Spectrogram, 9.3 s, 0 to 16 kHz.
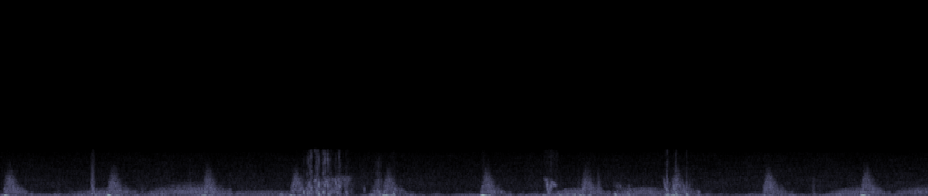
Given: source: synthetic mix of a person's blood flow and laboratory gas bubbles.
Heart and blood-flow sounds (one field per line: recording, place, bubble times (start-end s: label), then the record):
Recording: Doppler ultrasound of blood flow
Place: subclavian vein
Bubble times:
3.01-3.54 s: bubbles
3.62-3.65 s: bubbles
3.68-3.99 s: bubbles
5.43-5.58 s: bubbles
6.12-6.33 s: bubbles
6.62-6.91 s: bubbles
From the record:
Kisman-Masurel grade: 221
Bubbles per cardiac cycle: several, 3 to 8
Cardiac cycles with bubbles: 10 to 50%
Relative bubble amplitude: barely perceptible (0.100 to 0.250)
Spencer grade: 2 (many but less than half of the cardiac periods contain bubble signals, singularly or in groups)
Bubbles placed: anywhere in the cardiac cycle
